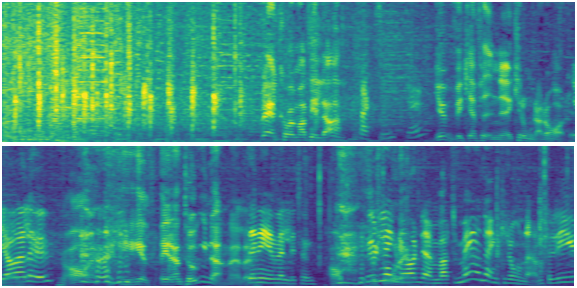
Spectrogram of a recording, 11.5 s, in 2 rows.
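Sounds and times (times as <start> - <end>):
audience applauding: 0.0 - 4.2
speech: 2.7 - 11.4
laughter: 6.3 - 7.7, 9.0 - 9.9.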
